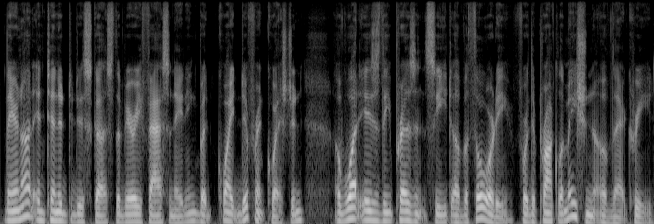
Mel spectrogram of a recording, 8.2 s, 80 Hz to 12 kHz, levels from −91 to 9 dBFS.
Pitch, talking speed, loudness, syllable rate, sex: 120 Hz, 200 wpm, -19 LUFS, 6.1 syllables/s, male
